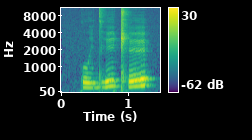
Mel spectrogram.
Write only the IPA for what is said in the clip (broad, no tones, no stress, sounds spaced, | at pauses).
k o i̯ dʱ e ǁʰ ɛ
